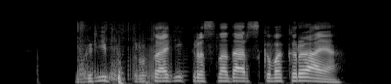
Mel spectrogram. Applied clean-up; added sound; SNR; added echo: neural mask model RNNoise.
